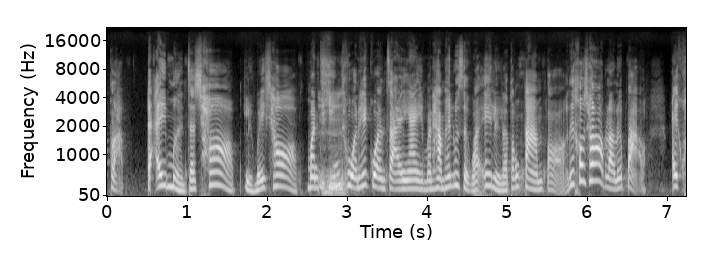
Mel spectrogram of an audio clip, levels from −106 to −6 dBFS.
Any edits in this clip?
yes; 2 cuts; at 1.7 s, 2.5 s

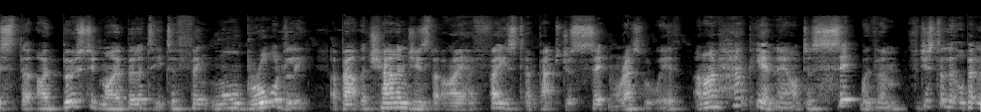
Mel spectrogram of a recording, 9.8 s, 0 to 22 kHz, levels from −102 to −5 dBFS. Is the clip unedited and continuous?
yes; 0 cuts

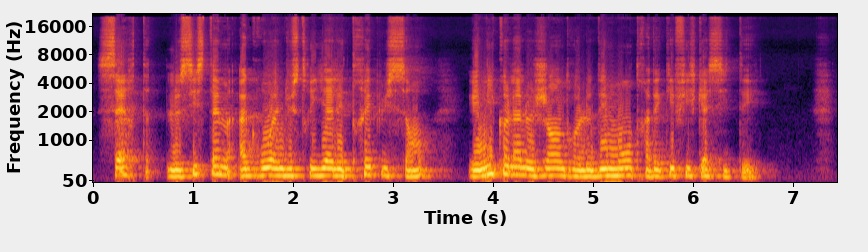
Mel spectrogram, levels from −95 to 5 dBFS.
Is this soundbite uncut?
yes; 0 cuts

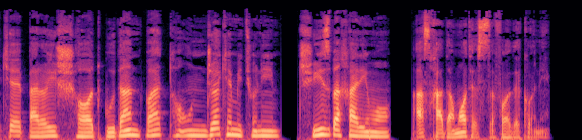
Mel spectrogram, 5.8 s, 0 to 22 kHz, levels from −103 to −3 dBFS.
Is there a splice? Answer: no; 0 cuts

